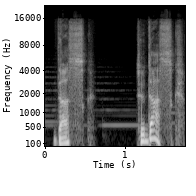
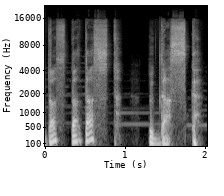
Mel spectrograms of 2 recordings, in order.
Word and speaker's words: Dust to Dusk: Guess that's it for Dusk to Dusk. I keep saying it wrong. Dust to Dusk. The tongue twister.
